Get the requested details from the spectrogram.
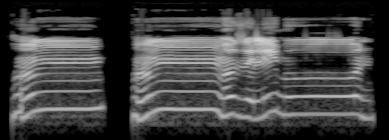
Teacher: یہاں ہا کو ڈائریکٹ مشدد میم سے ملائیں گے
